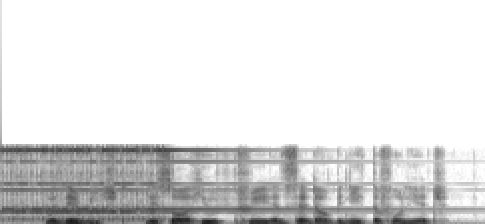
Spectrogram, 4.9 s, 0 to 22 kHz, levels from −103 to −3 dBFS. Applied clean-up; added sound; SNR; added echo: none; Telephone; 10 dB; reverberation time 0.2 s.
